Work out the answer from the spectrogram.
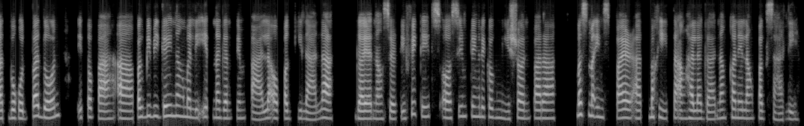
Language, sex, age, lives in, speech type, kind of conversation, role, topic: Filipino, female, 25-29, Philippines, read, expert-assistant, expert, Ano ang mga paraan ng pag-aalaga sa mga endangered species?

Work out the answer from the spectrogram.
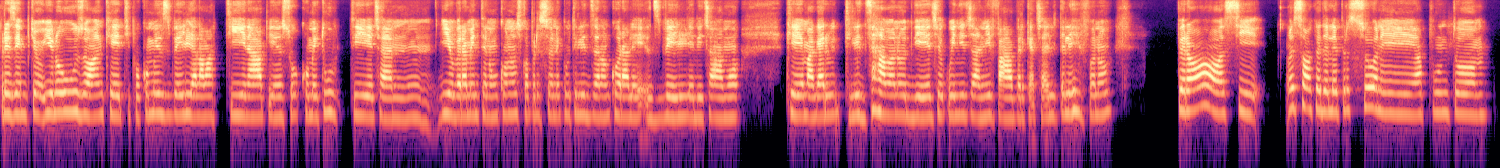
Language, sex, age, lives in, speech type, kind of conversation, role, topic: Italian, female, 18-19, Italy, conversation, podcast, guest, Come descriveresti il tuo rapporto con lo smartphone nella vita quotidiana?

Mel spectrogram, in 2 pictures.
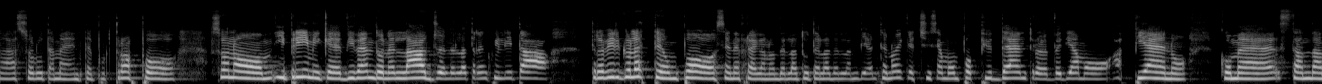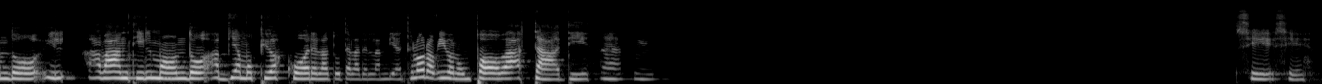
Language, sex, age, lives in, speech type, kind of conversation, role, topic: Italian, female, 35-39, Italy, conversation, unstructured, none, Che cosa ti fa arrabbiare nella gestione delle risorse naturali?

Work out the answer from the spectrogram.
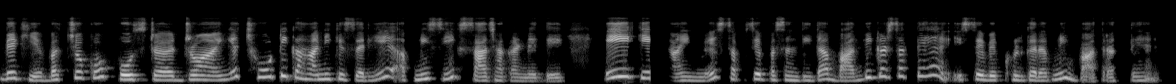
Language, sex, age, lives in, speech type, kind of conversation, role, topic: Hindi, female, 25-29, India, read, expert-assistant, expert, अगर मैं अपने परिवार या दोस्तों के साथ शासन प्रणालियों पर चर्चा करना चाहूँ, तो कौन से आसान और दिलचस्प स्रोत देख सकता हूँ?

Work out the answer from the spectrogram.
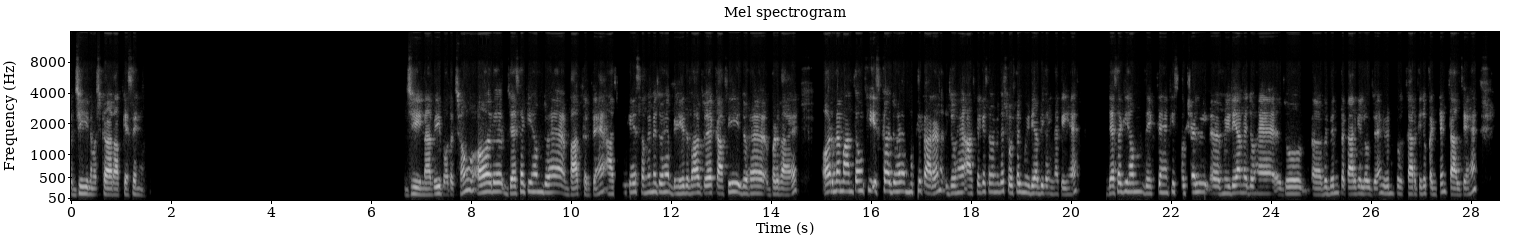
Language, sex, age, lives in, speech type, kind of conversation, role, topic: Hindi, male, 20-24, India, conversation, unstructured, none, आपको क्या लगता है कि हमारे समाज में भेदभाव क्यों बढ़ रहा है?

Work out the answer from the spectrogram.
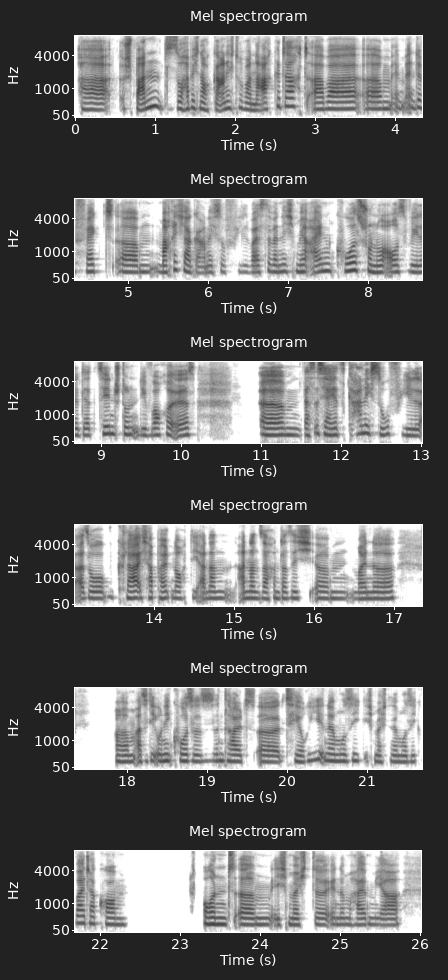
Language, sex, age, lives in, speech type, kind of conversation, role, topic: German, female, 40-44, Germany, conversation, advice, user, Wie kann ich länger fokussiert bleiben, wenn ich in Intervallen arbeite?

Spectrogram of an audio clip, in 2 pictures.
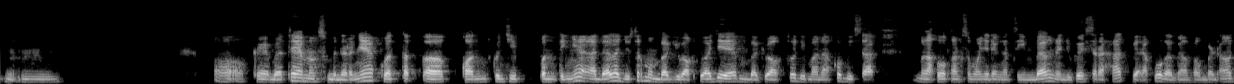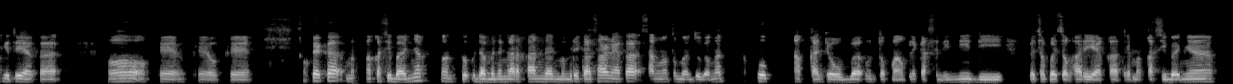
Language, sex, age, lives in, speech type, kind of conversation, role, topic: Indonesian, male, 25-29, Indonesia, conversation, advice, user, Bagaimana cara menyeimbangkan tugas rutin dengan waktu kreatif setiap hari?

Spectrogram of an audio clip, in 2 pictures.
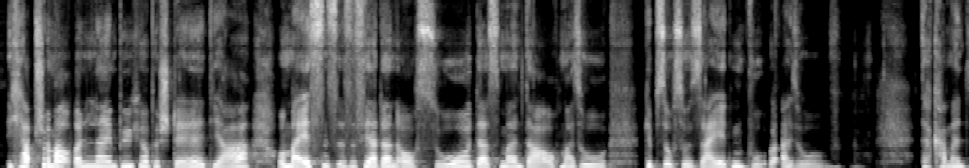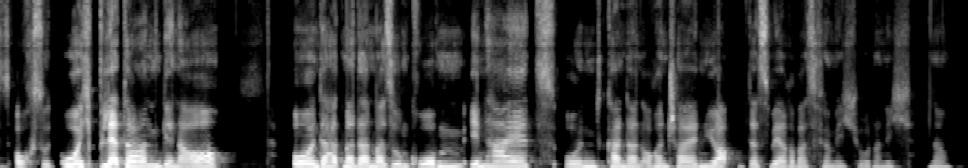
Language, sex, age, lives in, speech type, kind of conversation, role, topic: German, female, 40-44, Germany, conversation, advice, advisor, Was kann ich tun, wenn ich mir Sorgen um die körperliche und geistige Gesundheit meiner alten Eltern mache?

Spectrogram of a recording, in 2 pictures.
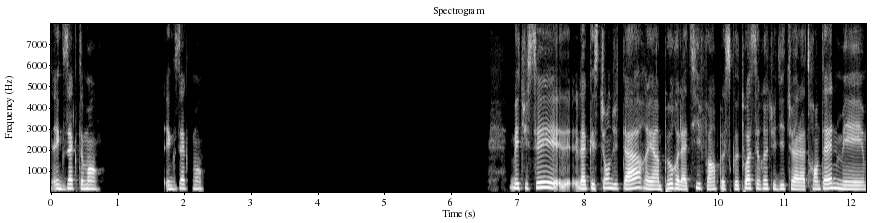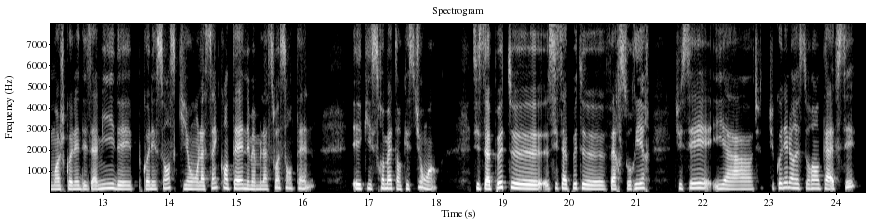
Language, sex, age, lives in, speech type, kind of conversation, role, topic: French, female, 35-39, Spain, conversation, advice, advisor, Comment le fait de te comparer aux autres t’a‑t‑il fait perdre confiance dans ta créativité ?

